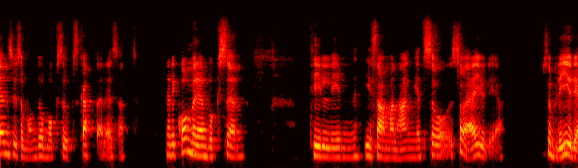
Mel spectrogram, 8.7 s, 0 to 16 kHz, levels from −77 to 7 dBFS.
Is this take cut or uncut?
cut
